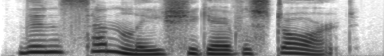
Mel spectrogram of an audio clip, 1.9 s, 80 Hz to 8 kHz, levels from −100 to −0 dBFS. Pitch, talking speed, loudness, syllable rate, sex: 245 Hz, 190 wpm, -16 LUFS, 4.8 syllables/s, female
